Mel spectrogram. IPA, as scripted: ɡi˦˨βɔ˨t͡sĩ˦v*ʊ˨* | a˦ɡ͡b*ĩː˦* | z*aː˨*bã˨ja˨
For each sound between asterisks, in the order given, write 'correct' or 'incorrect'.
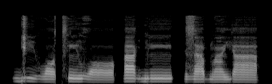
incorrect, incorrect, incorrect

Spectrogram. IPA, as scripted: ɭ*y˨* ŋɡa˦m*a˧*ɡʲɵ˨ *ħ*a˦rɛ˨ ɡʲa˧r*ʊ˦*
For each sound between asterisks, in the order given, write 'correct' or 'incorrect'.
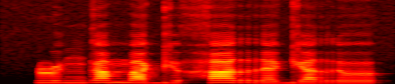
correct, correct, incorrect, incorrect

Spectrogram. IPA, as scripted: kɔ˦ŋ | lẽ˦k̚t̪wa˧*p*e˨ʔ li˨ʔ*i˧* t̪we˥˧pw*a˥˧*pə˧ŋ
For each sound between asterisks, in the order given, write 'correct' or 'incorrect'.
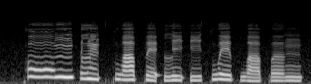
correct, correct, incorrect

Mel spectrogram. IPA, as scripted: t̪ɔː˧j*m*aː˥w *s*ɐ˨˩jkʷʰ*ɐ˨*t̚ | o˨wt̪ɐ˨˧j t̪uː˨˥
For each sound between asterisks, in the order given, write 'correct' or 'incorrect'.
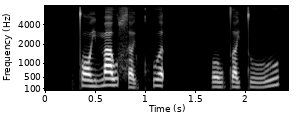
correct, correct, incorrect

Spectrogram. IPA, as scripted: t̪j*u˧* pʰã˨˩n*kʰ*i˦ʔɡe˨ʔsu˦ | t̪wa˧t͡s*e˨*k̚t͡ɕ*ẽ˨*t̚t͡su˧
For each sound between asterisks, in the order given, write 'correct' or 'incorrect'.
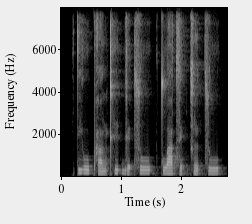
incorrect, correct, correct, incorrect

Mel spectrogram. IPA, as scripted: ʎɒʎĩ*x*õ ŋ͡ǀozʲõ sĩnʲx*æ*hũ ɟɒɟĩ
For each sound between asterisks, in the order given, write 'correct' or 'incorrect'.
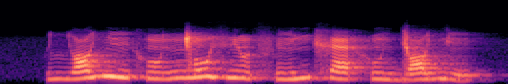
correct, correct

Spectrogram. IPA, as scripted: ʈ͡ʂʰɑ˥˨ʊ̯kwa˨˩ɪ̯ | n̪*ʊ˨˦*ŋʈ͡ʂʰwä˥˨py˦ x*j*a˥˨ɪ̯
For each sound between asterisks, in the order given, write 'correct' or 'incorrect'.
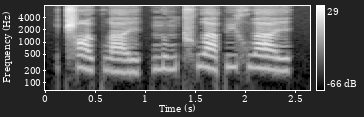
correct, incorrect

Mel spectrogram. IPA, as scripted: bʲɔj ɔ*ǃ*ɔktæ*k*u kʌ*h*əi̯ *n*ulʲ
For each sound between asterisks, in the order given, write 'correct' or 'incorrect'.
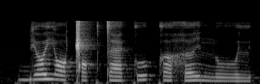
incorrect, correct, correct, correct

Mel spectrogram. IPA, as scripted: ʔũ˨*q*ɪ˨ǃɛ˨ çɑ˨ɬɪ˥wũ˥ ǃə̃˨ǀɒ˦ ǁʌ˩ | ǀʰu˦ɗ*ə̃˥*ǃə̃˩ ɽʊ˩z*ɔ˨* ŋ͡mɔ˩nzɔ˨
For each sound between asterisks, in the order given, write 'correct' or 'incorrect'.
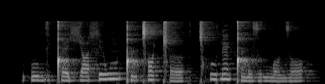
incorrect, incorrect, incorrect

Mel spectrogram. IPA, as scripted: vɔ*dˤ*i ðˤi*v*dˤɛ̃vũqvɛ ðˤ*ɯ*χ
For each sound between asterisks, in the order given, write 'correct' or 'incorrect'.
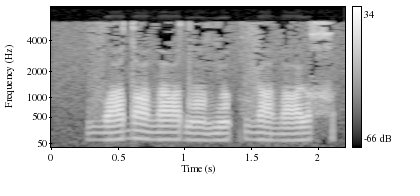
correct, incorrect, correct

